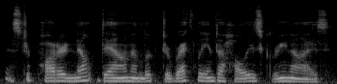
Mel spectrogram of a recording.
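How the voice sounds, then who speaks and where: A woman narrating fiction as an author reading aloud, in an expressive storybook style. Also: low-pitched, brisk, breathy edge.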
